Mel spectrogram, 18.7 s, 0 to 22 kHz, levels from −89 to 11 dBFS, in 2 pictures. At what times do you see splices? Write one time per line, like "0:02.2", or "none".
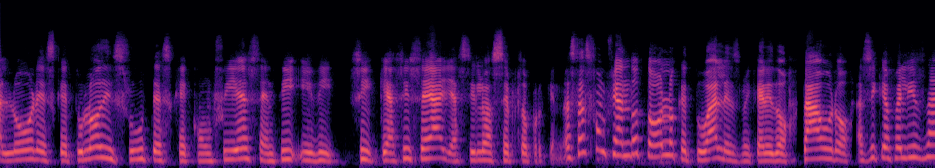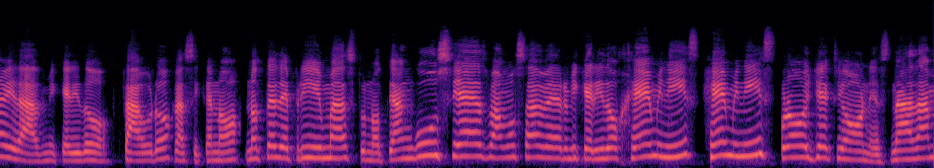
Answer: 0:11.1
